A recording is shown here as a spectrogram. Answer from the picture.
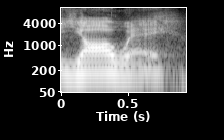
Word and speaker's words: Yahweh: Some of us would pronounce that Yahweh.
